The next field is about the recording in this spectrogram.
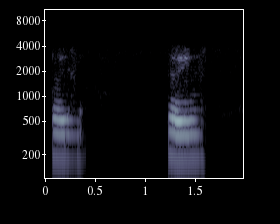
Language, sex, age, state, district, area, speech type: Odia, female, 18-30, Odisha, Nabarangpur, urban, conversation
